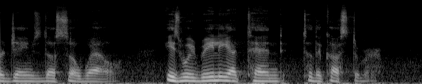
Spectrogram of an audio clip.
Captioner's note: none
